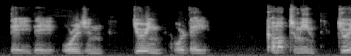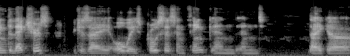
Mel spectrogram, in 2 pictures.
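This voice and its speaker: With a Swiss German accent, a man speaks at a fairly slow pace. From Switzerland, Zurich. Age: 20s. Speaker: university student. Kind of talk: casual conversation. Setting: audio-only podcast recording. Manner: halting, frequent repetitions.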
